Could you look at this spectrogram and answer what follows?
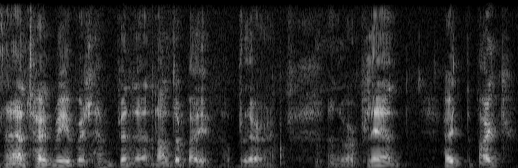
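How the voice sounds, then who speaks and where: Older Northern Irish man, deep voice. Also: a little slow, slight background noise. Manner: rambling anecdotes with hesitant restarts and chuckles. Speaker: interviewee. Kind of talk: reminiscing storytelling.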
